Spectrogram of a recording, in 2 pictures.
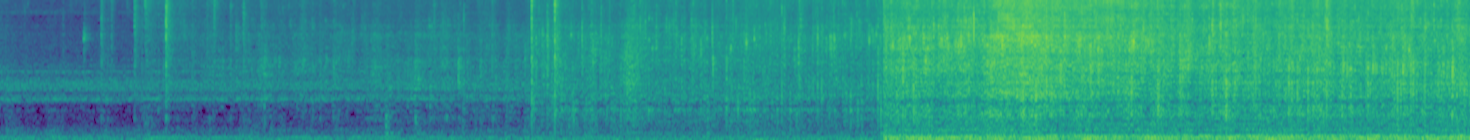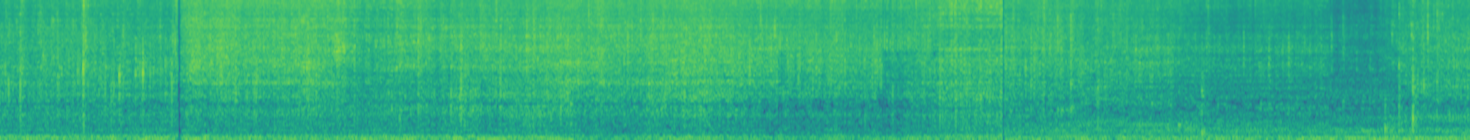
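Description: Chicken thighs sizzling as they fry in oil in a frying pan. Faint at first, then loud sizzling sets in suddenly about nine seconds in and runs on steadily, easing a little near the end.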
